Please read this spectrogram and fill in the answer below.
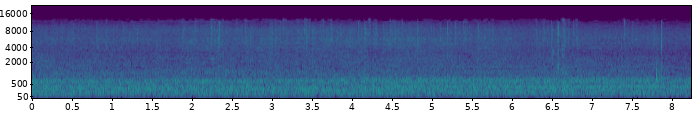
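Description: Fleischmann N-scale model trains running around a loop of track: a steady whirr from the small locomotive motors and the wheels on the rails, with a couple of sharp clicks near the end.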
